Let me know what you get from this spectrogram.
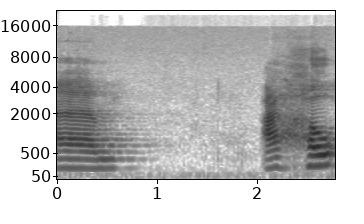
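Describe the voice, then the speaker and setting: There's audible room echo as a woman with an American accent speaks at a fairly low pitch. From Texas. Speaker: elementary school principal. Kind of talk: conference talk.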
